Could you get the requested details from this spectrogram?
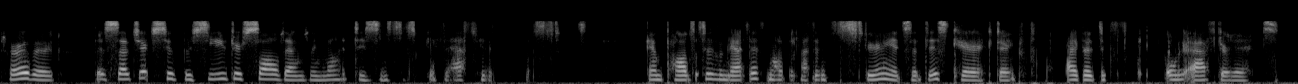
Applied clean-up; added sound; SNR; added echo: neural diffusion model UNIVERSE++.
